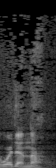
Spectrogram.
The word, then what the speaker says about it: Guayana: de América que es guayana que bien pronunciado guayaná la presión la perdón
